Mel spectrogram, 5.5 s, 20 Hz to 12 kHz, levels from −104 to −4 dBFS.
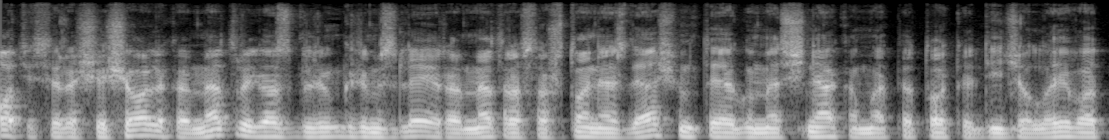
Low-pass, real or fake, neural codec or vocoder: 10.8 kHz; real; none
